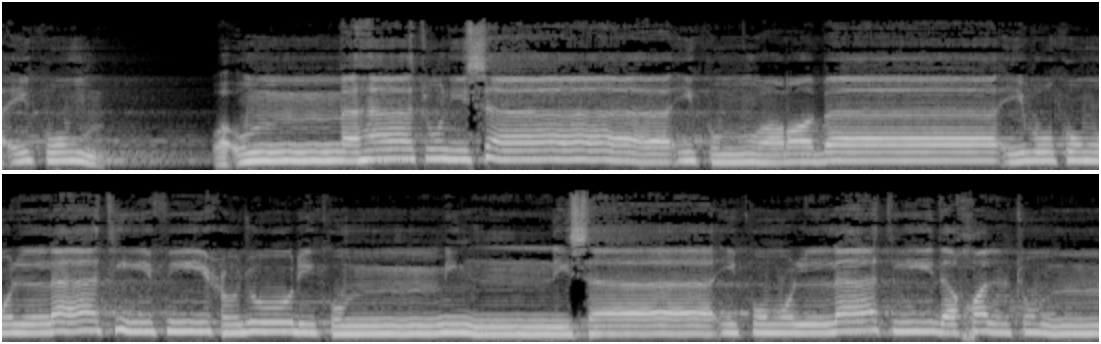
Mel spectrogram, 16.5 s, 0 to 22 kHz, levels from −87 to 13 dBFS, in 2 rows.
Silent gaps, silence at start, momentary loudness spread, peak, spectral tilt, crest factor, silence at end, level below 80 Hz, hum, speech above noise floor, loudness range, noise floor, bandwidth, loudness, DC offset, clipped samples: none; 0 s; 4 LU; -2 dBFS; -6 dB/octave; 12 dB; 0 s; -52 dBFS; none; 24 dB; 1 LU; -38 dBFS; 14.5 kHz; -15 LUFS; under 0.1%; under 0.1%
